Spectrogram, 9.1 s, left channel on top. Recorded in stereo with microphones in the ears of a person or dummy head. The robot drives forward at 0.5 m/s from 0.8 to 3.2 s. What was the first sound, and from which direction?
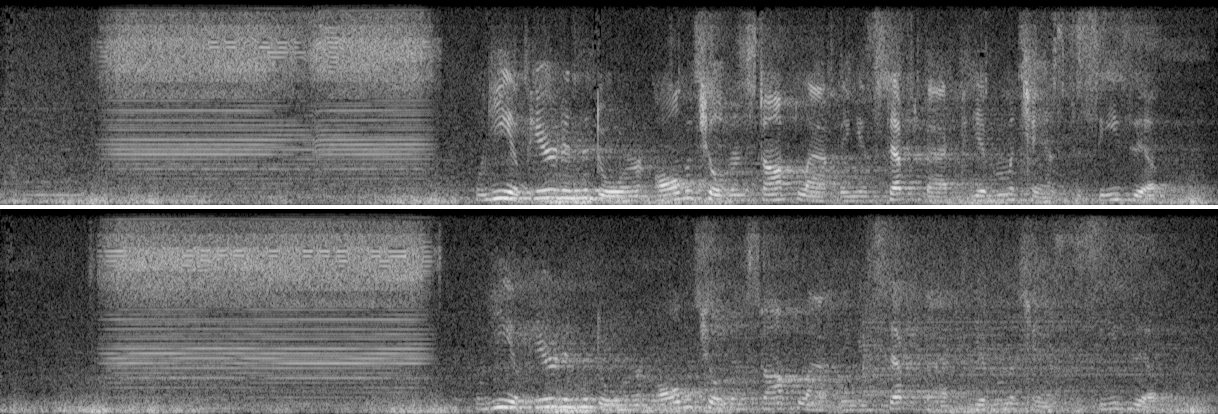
A woman speaking, 35° left (ahead or behind).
